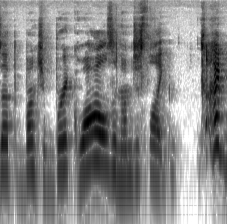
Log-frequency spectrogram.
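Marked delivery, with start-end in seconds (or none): 2.5-2.9 sudden high, loud burst of frustration; exasperated outburst. Acted. Woman venting at walls others put up, exasperated burst. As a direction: blow up at being blocked. Acts hitting brick walls.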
